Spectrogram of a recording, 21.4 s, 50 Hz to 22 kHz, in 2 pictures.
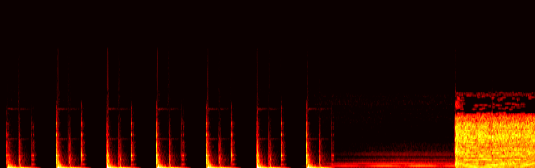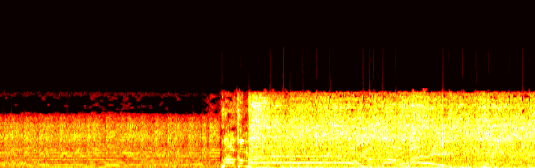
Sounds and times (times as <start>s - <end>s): Music: 8.7s - 21.4s.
